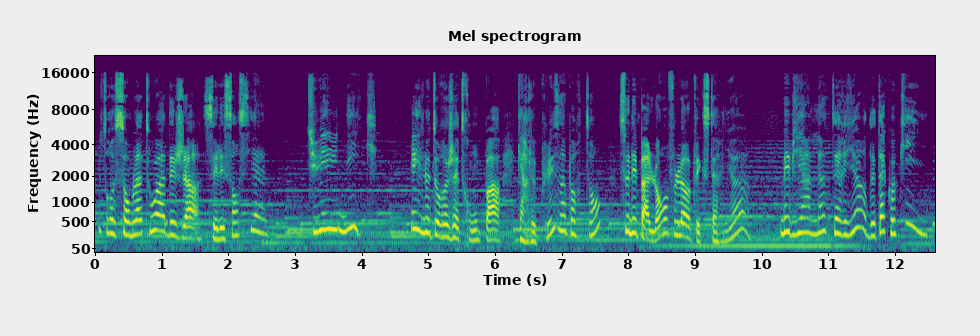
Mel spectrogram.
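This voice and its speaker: A woman voicing a gentle mother hermit crab in a children's story, soft and enveloping. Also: high voice, big pitch swings, measured pace, music in the background, pitched above the performer's own voice. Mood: tender.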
